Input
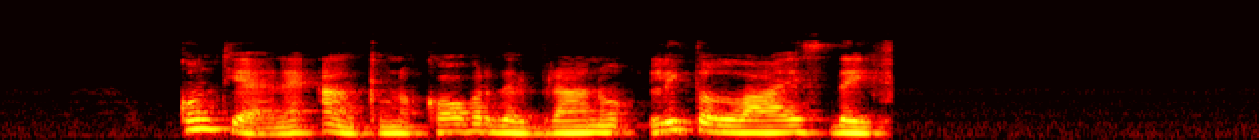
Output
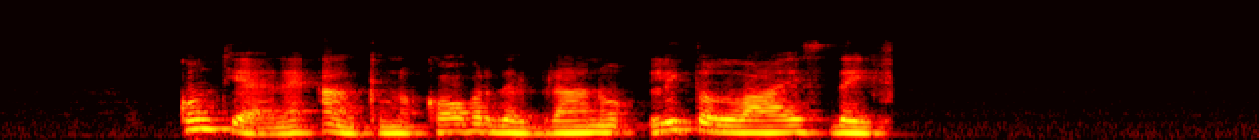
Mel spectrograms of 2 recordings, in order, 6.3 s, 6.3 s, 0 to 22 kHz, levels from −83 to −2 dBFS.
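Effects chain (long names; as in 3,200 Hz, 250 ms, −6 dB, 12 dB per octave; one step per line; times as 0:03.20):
high-shelf EQ 3,700 Hz −11 dB
hum removal 116.1 Hz, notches 3
in parallel at −6.5 dB: soft clipping −23.5 dBFS, distortion −12 dB
on the sum: level −5 dB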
